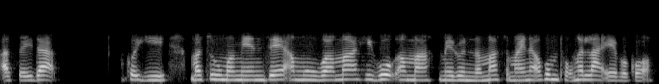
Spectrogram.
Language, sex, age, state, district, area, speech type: Manipuri, female, 45-60, Manipur, Kangpokpi, urban, conversation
